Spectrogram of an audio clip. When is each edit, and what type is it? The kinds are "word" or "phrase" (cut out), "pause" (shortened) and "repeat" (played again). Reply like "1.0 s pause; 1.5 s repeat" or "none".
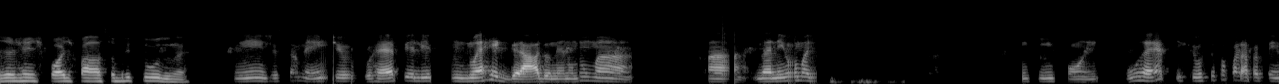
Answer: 3.6 s pause; 4.3 s word; 5.8 s word

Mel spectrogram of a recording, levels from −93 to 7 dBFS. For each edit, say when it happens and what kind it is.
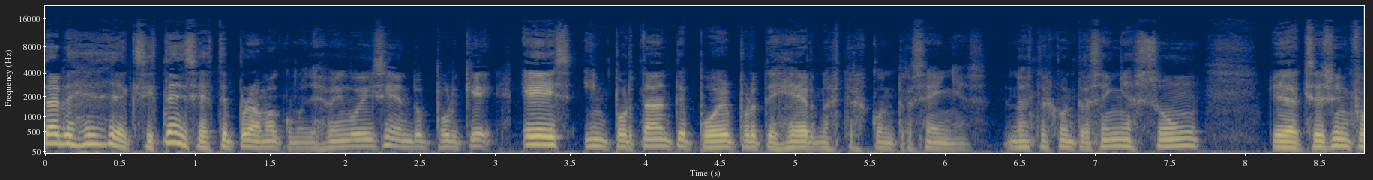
3.1 s pause

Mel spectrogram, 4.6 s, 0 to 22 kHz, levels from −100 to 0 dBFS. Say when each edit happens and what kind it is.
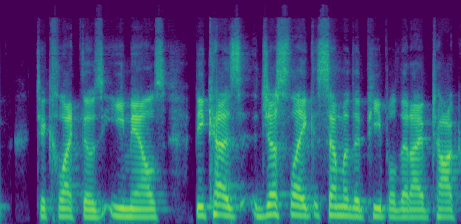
none

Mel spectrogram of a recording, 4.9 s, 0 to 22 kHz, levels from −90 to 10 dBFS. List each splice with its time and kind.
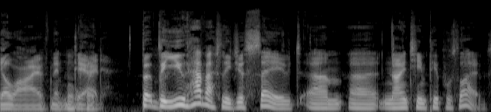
none

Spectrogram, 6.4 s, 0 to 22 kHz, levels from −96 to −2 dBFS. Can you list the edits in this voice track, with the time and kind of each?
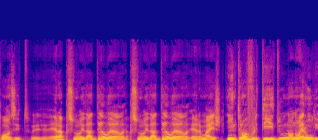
2.5 s repeat; 4.5 s pause

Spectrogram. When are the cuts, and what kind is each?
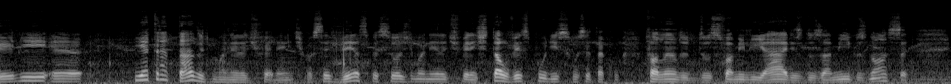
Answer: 1.4 s word; 2.1 s word; 5.7 s word

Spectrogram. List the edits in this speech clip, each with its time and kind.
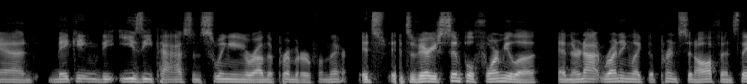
3.5 s pause; 5.5 s pause

